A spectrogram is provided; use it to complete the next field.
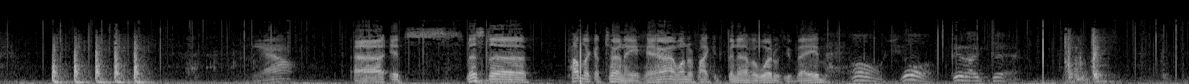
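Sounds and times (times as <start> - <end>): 
knocking on a door: 0.5 - 1.6
speech: 2.7 - 11.0.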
